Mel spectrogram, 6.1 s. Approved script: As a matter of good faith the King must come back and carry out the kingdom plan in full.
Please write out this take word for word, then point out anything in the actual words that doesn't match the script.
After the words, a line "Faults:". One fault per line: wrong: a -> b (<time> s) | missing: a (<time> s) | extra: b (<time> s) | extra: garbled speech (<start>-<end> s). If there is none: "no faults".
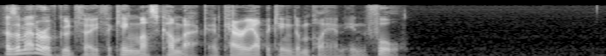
As a matter of good faith the King must come back and carry out the kingdom plan in full.
Faults:
no faults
